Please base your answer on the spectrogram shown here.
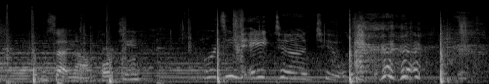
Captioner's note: laughs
